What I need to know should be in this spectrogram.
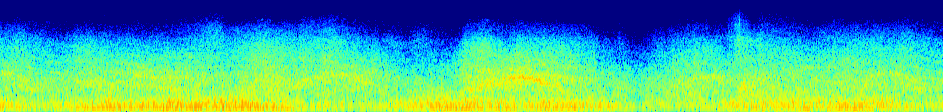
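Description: A hovering vehicle's engine hums steadily.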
